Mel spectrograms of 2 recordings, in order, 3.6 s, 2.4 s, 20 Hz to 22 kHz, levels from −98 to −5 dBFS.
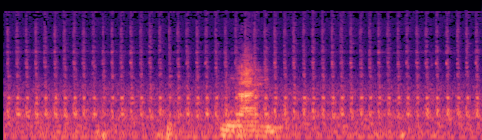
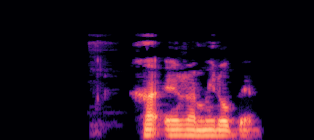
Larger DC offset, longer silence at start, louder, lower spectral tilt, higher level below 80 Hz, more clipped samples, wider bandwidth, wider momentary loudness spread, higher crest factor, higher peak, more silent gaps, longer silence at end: neither; second, 0.05 s vs 1 s; second, -28 LUFS vs -21 LUFS; second, -5 dB/octave vs -7 dB/octave; first, -46 dBFS vs -58 dBFS; neither; first, 16.5 kHz vs 9.2 kHz; about the same, 11 LU vs 13 LU; about the same, 24 dB vs 24 dB; second, -4 dBFS vs 0 dBFS; neither; second, 0 s vs 0.4 s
